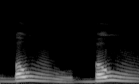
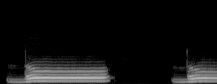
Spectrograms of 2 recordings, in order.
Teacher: dah dengan wau jangan bau bau ya jadi wwya jangan dilafatkan cukup kita memanjangkan ya kadar harakat yang tadinya satu harakat itu menjadi dua harakat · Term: wau Mad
